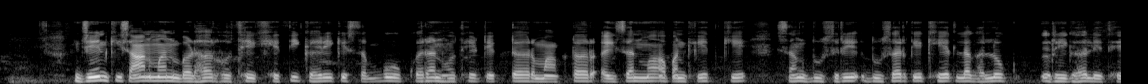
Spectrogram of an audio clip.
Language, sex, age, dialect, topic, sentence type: Chhattisgarhi, male, 18-24, Western/Budati/Khatahi, banking, statement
